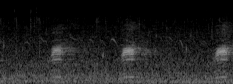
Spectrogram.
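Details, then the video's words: Pond duckling giving three short, clipped quacks, each a nasal honk lasting a fraction of a second, evenly spaced about three quarters of a second apart over soft noise. "Duck Sound duckling in the pond -duck quack"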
